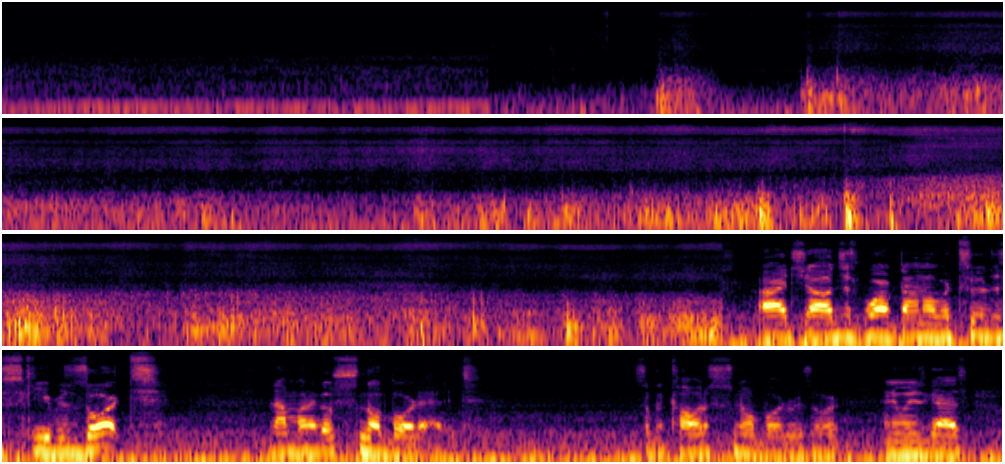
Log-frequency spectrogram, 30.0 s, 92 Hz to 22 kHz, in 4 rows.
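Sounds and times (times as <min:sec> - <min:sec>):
wind buffeting microphone: 0:04.2 - 0:23.3.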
